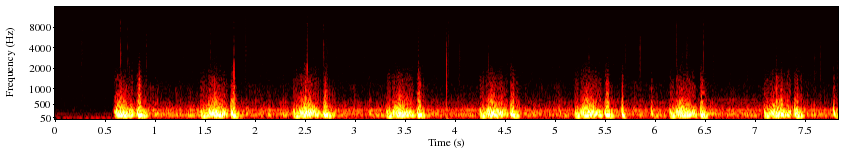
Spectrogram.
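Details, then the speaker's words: Teaching heart recording from 1967, tracing 10: regular heartbeat near 64/min with a diamond-shaped, rising-then-falling mid-systolic ejection murmur originating at the aortic valve. "tracing number ten another amid the systolic ejection murmur originating in the aortic valve note the characteristic diamond shape of this murmur"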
